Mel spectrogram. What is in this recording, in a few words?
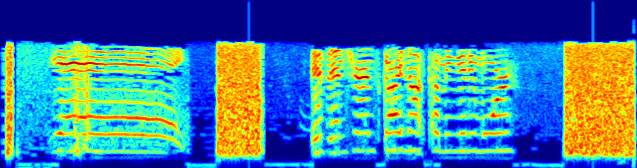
Family Radio Service (FRS)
